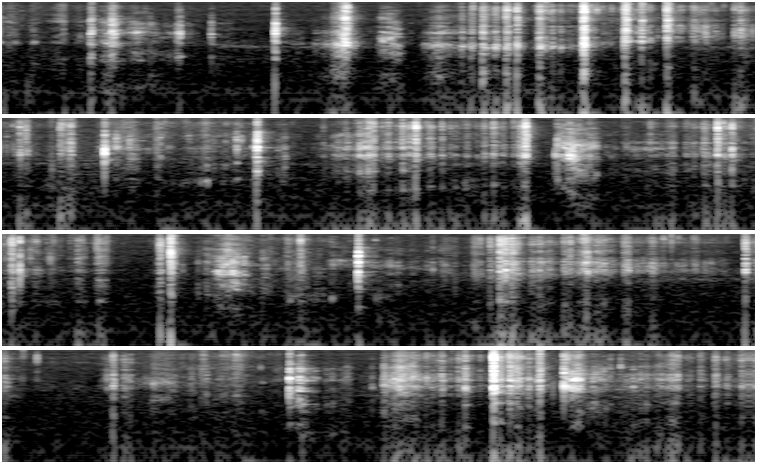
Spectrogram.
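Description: A solid tan dry soap bar embossed "LEFIS" is held in the hand and scraped with a flat blade. The result is a steady run of quick, dry scraping and crumbly crunching strokes with bright, hissy edges over a low, muffled rumble. The strokes repeat unevenly throughout the clip.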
